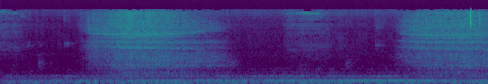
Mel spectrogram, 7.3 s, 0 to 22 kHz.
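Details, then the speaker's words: Demonstrated autogenic drainage for COVID-19 airway clearance, second set of three breaths: medium-effort inhalation and forceful maximal exhalation, slow breaths with long airy exhalations over a low hum, breathing from mid to low lung volume. "next three breaths you have to breathe in with medium effort and forcibly exhale as much as possible like this"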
